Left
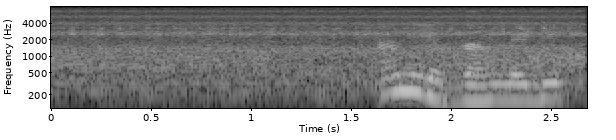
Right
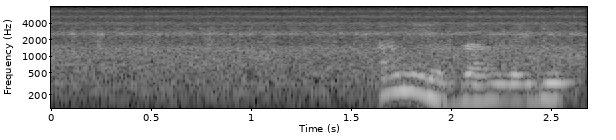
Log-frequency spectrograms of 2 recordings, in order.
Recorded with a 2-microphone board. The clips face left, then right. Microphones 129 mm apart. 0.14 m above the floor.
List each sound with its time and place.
1.6 s a woman speaking: 10° right (ahead or behind), 1.2 m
